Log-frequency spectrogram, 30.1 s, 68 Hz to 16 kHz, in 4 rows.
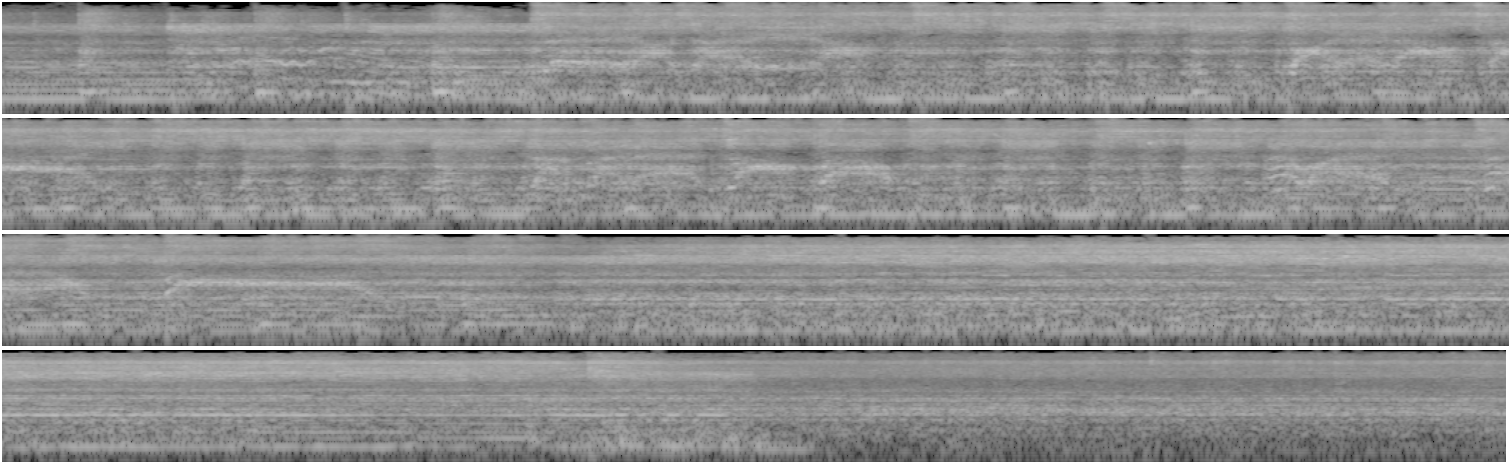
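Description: Heavy-metal band with electric guitars and drums, a young girl screaming the vocals, heard through a television speaker. At about 26 seconds in the music stops and the studio crowd cheers.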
